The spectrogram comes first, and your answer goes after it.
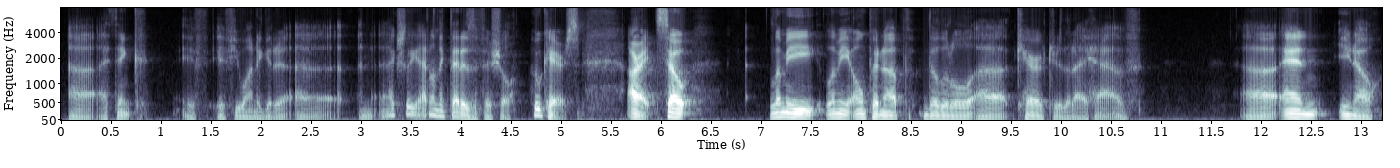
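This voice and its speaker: A man with a strikingly deep voice talks through a casual livestream demonstration. His delivery is unscripted and offhand, wandering off mid-thought, correcting himself and shrugging off his own slips with self-deprecation. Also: vocal fry. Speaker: livestreamer demonstrating solo tabletop roleplaying with an AI.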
